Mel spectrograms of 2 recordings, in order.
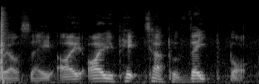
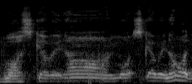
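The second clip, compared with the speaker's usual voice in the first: confused panic; 3 semitones higher, 8 dB quieter, slower than usual. Retold or imitated. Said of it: "I'm like".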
